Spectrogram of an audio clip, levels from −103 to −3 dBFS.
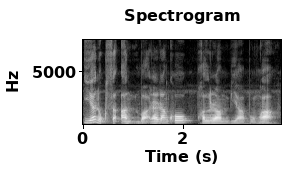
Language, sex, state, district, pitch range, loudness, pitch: Garo, male, Meghalaya, South Garo Hills, 130-185 Hz, -16 LUFS, 140 Hz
